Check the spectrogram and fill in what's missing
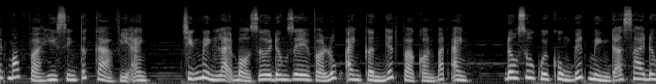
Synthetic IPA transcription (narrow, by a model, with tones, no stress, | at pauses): k̚ma˦˥k͡p̚vaː˨˩ɦi˧sï˧ŋt̪ə˦˥t̚kaː˧˩vi˨˩ʔa˧jŋ̟ | t͡ɕï˨˦ŋ̟mï˨˩ŋ̟la̰ː˧˨jɓɔ˧˩zəː˧jɗə˧wŋ͡mze˧vaː˨˩lʊ˦˥k͡p̚ʔa˧jŋ̟kə˨˩nɲə˦˥t̚vaː˨˩kɔ˨˩nɓa˦˥t̚ʔa˧jŋ̟ | ɗə˧wŋ͡msu˧ku˨˦jkʊ˨˩ŋ͡mɓi˦˥ət̚mï˨˩ŋ̟ɗa̰ː˧˥saː˧jɗə˧w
